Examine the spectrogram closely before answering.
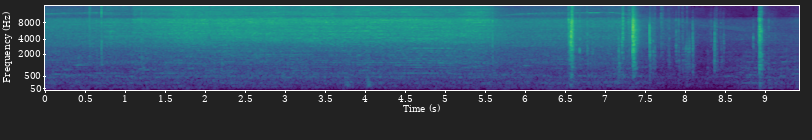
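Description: Black adhesive plastic insulating sheet being peeled off a laptop's motherboard: a steady tearing hiss for about five seconds that stops abruptly, then a few sharp crinkles and snaps as the loosened sheet is handled.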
